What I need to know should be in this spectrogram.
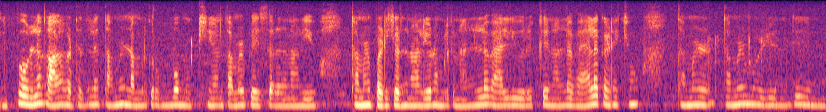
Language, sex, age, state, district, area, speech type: Tamil, female, 18-30, Tamil Nadu, Mayiladuthurai, urban, spontaneous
